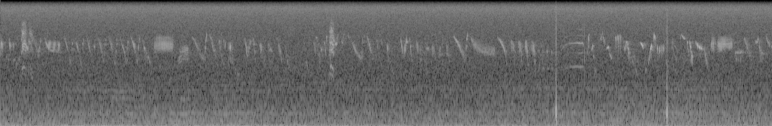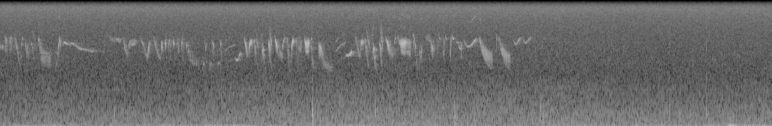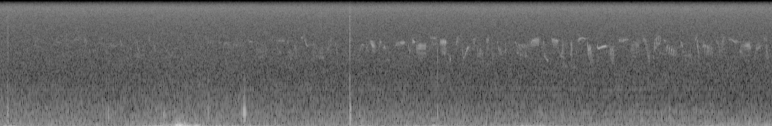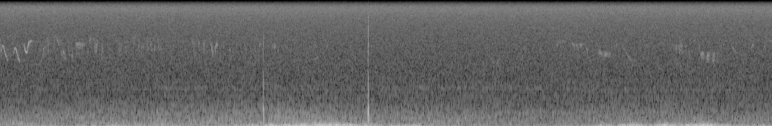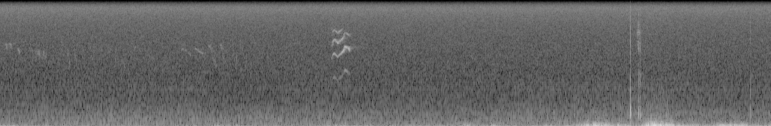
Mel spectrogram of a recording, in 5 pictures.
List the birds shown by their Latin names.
Alauda arvensis, Chlorodrepanis virens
